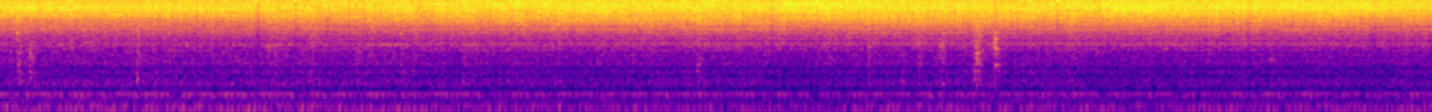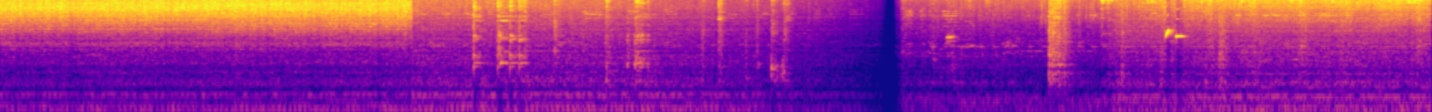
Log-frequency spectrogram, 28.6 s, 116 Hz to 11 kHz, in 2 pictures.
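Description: Potato sticks frying in a steel pan, a steady sizzle. About 18 seconds in the sizzle falls away into clinks and knocks of a steel spatula and utensils against the pan. The sound cuts out briefly, then a sharp clink comes near the end.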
